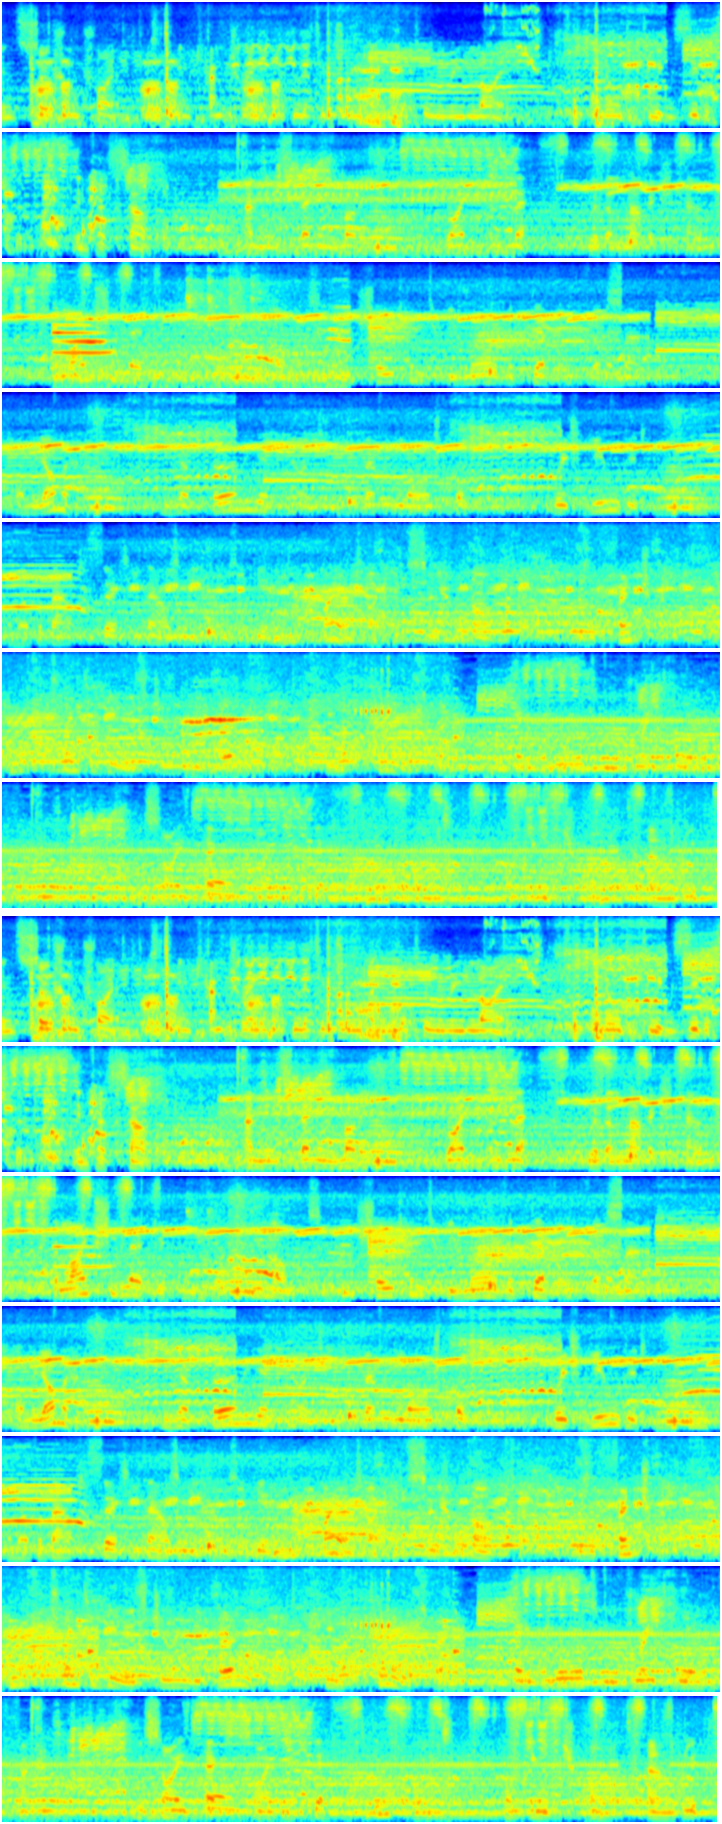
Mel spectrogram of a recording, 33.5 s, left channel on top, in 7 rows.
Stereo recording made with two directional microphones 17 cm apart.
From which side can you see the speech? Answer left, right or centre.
right.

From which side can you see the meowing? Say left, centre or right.
left.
